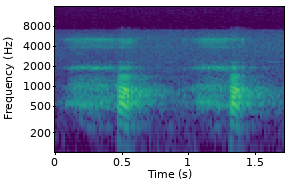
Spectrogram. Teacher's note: H datang dari tenggorokan bagian tengah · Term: H kecil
